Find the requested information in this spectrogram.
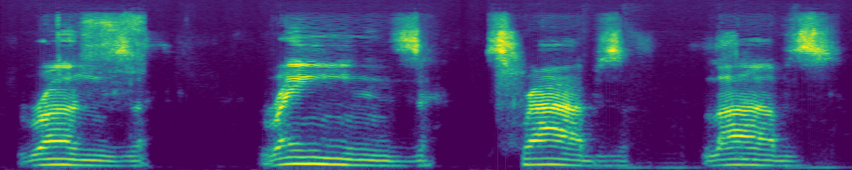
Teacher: De la tercera persona del singular, las letras S las vamos a pronunciar con una pequeña Z.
